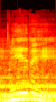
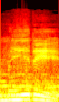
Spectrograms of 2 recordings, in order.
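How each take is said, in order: No difference in how they are said.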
